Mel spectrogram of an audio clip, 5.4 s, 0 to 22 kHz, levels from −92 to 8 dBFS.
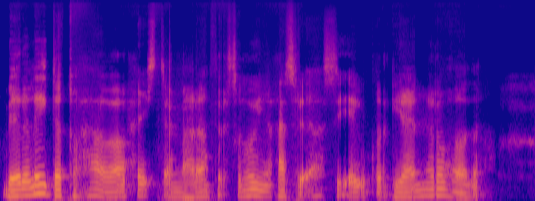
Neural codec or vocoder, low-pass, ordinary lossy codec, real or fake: codec, 44.1 kHz, 2.6 kbps, DAC; none; none; fake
